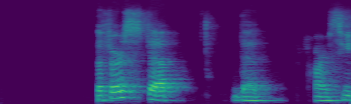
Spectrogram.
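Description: A young man speaks calmly through an online call microphone.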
